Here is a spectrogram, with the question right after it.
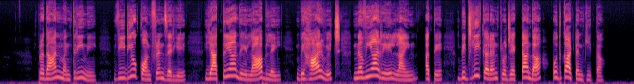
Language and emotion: Punjabi, neutral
